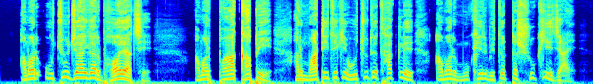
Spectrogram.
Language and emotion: Bengali, fearful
